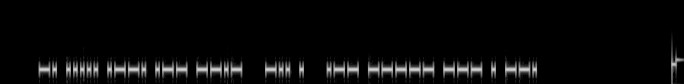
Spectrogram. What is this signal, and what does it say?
Morse code, heard as a keyed tone, about 36 wpm, 700 Hz. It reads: N5PWQ DE W0OEG
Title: USA Callsign DE Callsign - 5 Characters - 35wpm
